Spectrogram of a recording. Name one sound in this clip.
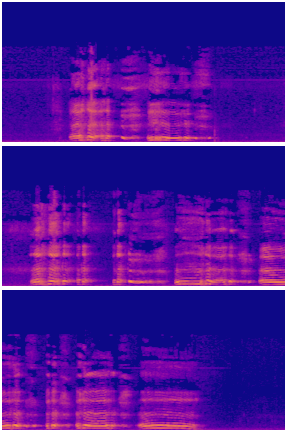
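A baby laughs loudly in bursts of giggles.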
